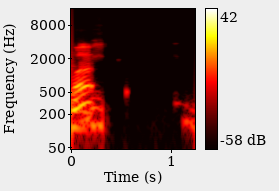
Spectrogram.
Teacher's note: এ ওয়াওটা আরো গোল করেন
